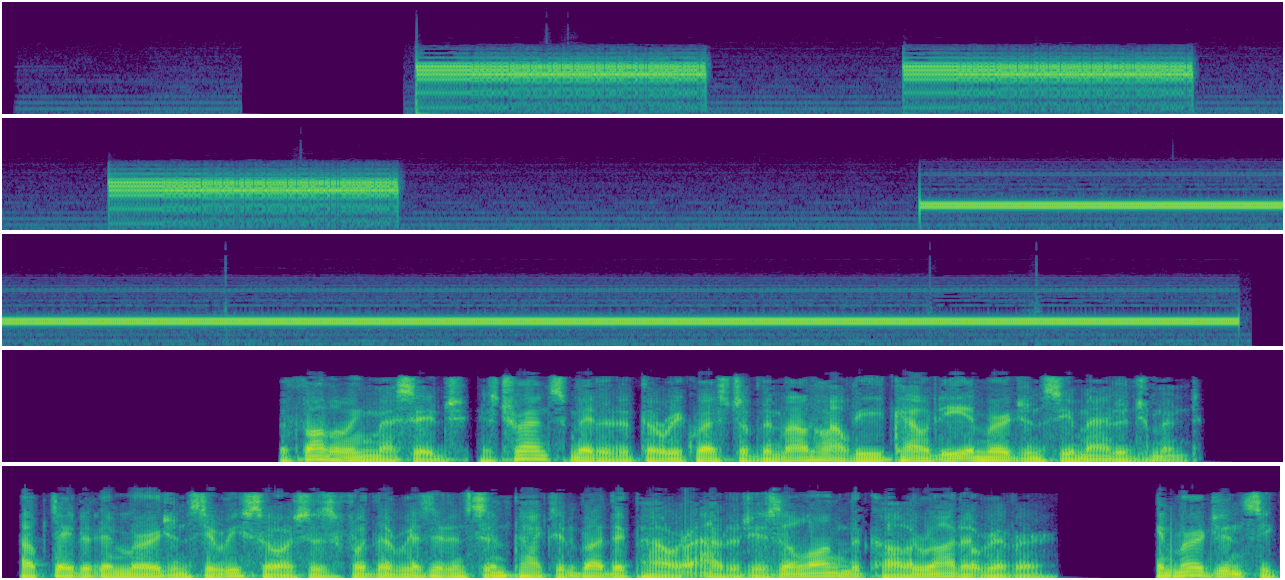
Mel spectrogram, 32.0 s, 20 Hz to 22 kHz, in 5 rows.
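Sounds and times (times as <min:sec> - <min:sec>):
steady attention signal tone: 0:11.0 - 0:17.4.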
